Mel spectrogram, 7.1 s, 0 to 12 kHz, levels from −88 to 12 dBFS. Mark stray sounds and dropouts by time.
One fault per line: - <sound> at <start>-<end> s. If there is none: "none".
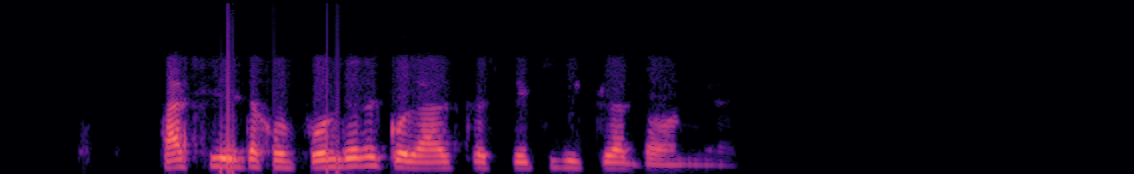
none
